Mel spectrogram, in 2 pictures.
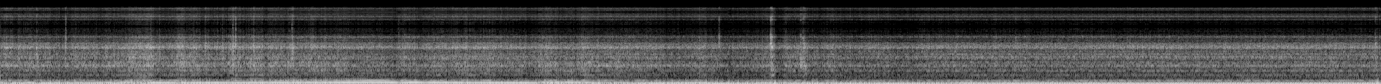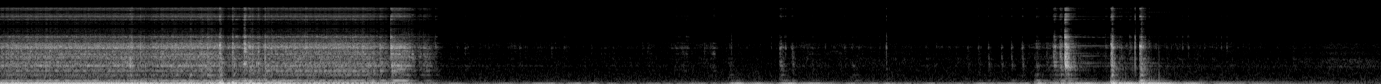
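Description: BMW F800GS parallel-twin engine running at low speed and idling, then switched off about two-thirds of the way through. After that come a few faint clicks and knocks.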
